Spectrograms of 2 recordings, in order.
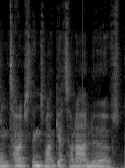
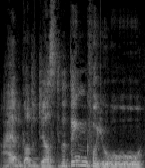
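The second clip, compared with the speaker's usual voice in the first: slow, lightly voiced shopkeeper; pet shop owner voice; 6 semitones higher, slower than usual. Pet shop skeleton soothes big and little, slow shopkeeper voice. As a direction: drawl it like a shifty shop owner. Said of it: "That's how he talks".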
